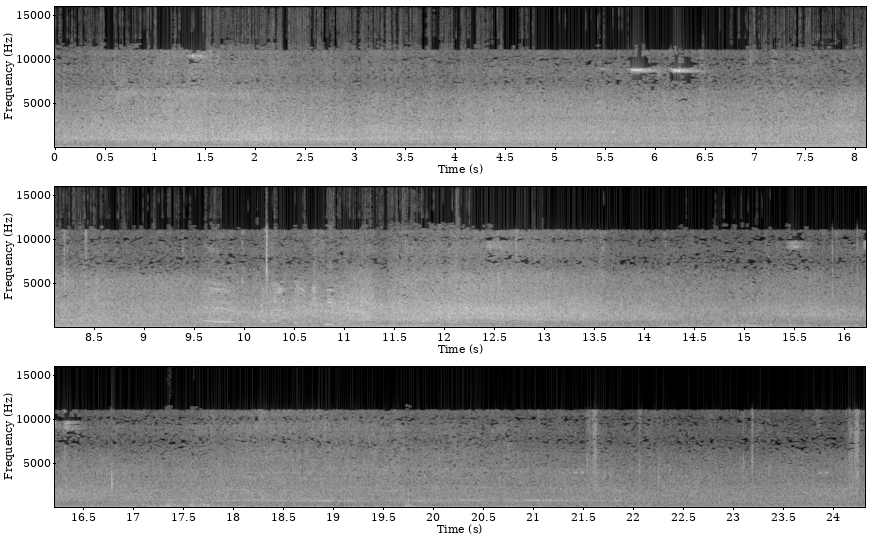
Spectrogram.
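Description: Road traffic noise from cars on a city street, under a loud, steady low rumble; it eases a little in the second half.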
